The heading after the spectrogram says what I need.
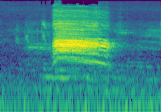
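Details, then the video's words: A single loud, harsh screech from an Indian ringneck parakeet, broad and grating, held for about half a second against a quiet background. "Beautiful parrot Natural sounds Indian ringneck parrot parakeet mithu video"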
